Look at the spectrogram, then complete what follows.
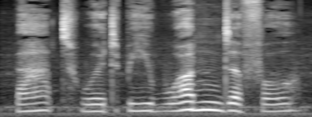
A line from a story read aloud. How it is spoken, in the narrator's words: said Miss Honey softly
